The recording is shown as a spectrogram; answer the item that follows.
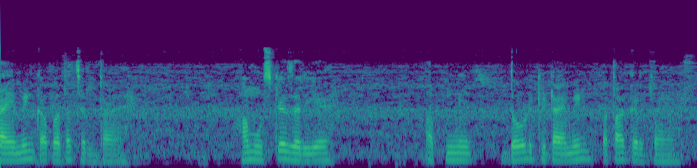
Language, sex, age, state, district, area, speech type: Urdu, male, 30-45, Uttar Pradesh, Muzaffarnagar, urban, spontaneous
